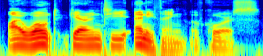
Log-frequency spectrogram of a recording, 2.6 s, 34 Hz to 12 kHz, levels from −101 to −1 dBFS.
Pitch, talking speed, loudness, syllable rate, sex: 95 Hz, 135 wpm, -17 LUFS, 4.7 syllables/s, male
